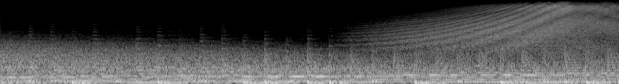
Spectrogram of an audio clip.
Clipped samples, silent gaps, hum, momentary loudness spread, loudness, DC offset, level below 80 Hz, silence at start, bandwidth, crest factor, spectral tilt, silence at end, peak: under 0.1%; none; none; 4 LU; -18 LUFS; under 0.1%; -24 dBFS; 0 s; over 20 kHz; 14 dB; -5.5 dB/octave; 0 s; -2 dBFS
